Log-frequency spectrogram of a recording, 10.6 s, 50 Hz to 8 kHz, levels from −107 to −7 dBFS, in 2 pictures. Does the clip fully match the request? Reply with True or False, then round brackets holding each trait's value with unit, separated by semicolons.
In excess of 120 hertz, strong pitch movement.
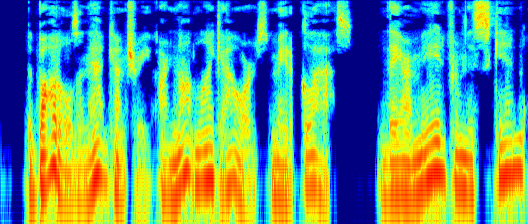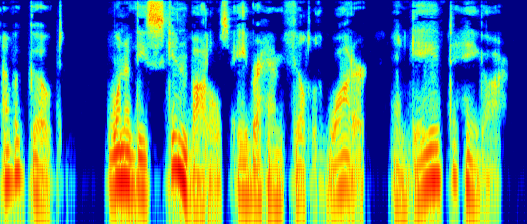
False (115 Hz; 6.1 semitones)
